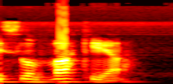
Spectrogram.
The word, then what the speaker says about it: Slovakia: I'm now editing this episode of the podcast, and I've just realized that I am totally mispronouncing the name of the country. It should actually be Slovakia.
